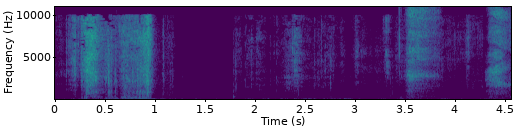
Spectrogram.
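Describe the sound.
Tearing open the paper wrapping on a gift box: a few bursts of ripping and crinkling, the longest and loudest first, then shorter tears, all fairly quiet.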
